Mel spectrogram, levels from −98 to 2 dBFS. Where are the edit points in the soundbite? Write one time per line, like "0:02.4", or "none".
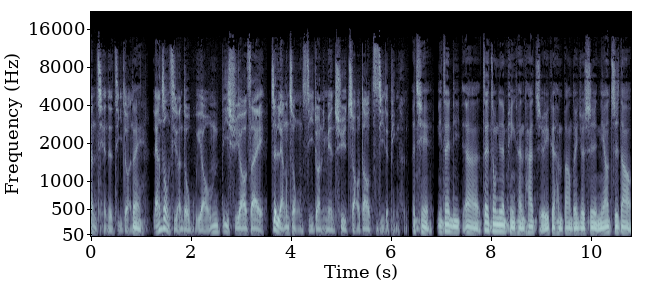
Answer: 0:03.5
0:06.3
